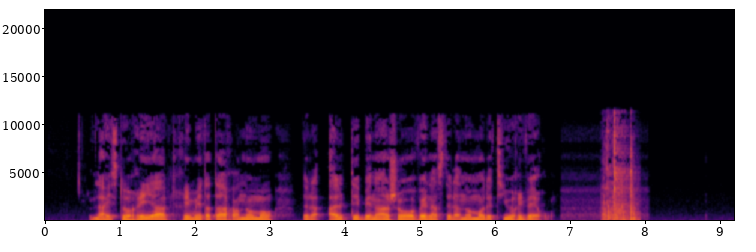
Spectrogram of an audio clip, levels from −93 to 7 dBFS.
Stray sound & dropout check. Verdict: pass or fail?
fail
